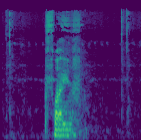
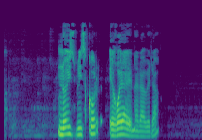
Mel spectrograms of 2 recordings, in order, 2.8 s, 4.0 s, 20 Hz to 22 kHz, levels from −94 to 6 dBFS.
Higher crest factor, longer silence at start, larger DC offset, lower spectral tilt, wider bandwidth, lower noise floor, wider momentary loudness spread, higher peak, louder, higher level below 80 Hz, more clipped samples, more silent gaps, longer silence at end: about the same, 24 dB vs 20 dB; second, 0.15 s vs 1.15 s; neither; second, -4 dB/octave vs -5.5 dB/octave; first, 16.5 kHz vs 11.5 kHz; about the same, -71 dBFS vs -71 dBFS; first, 22 LU vs 14 LU; second, -6 dBFS vs -2 dBFS; second, -23 LUFS vs -19 LUFS; second, -76 dBFS vs -70 dBFS; neither; neither; second, 0.3 s vs 0.9 s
